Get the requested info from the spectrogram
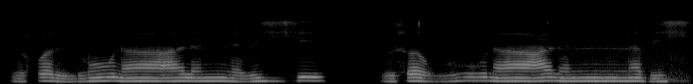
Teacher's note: نبی کے اوپر نون جو ہے وہ مشدد ہے، اس لیے ہم اس کو غنہ کریں گے. اور یا کے اوپر بھی تجدید ہے، اس لیے وقف کی صورت میں یہاں پر جمع باقی رہے گا.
